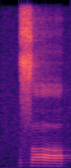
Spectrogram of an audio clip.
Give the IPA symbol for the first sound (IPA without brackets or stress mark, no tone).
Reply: z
